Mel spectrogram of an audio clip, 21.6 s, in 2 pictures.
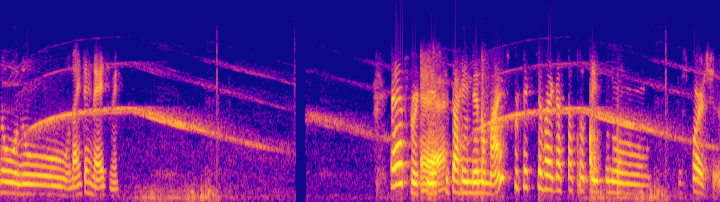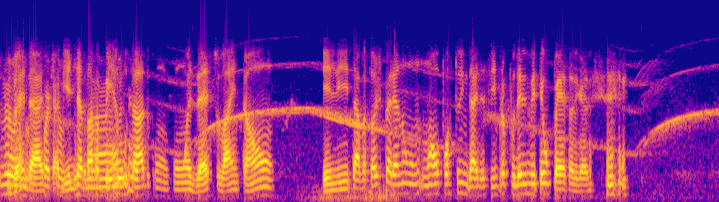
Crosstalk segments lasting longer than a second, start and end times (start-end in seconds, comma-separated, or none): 10.9-12.9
